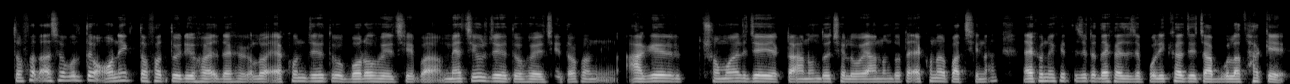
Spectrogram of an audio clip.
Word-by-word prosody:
তফাৎ 155 -1 -2
আছে 195 - -4
বলতে 190 +1 -1 0.2
অনেক 175 +4 -1
তফাৎ 155 0 0
তৈরি 140 -1 +3
হয়। 130 -1 +2
দেখা 125 +1 -1
গেলো, 130 +2 -1 0.2
এখন 155 - -5
যেহেতু 145 0 0 0.2
বড় 130 +1 +4
হয়েছি 125 -1 -2
বা - - +1 0.2
ম্যাচিউর 140 +6 0
যেহেতু 140 -3 +2
হয়েছি 120 -1 0
তখন 130 +1 -2 0.5
আগের 145 +2 +4 0.4
সময়ের 140 +1 0
যে 145 - +6 0.2
একটা - - -1
আনন্দ 130 +1 -3
ছিল 135 -2 -2
ওই - - +3
আনন্দটা 130 +1 -4
এখন 150 - -7
আর 140 - +1
পাচ্ছি 125 +1 0
না। - - -10 0.4
এখন 160 +4 +2
এ - - -1
ক্ষেত্রে 160 -2 -5
যেটা 150 0 -1
দেখা 140 0 +3
যায় 130 - -2
যে - - 0
পরীক্ষা 135 +2 +2
যে 140 - +5
চাপগুলা 130 0 +3
থাকে, 140 -4 0
135 Hz, 190 wpm, -24 LUFS, 130-150 Hz, 0.5 s, যে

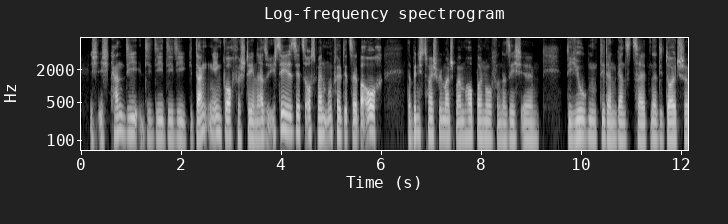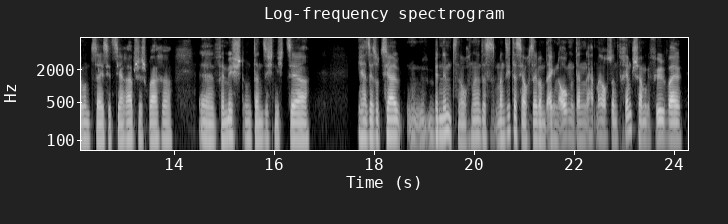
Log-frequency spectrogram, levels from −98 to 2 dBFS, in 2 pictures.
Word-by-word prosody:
Ich - - -6
ich 115 -2 -4
kann 135 +2 -1
die 130 0 -2
die 120 -2 -11
die 115 0 -3
die 115 0 -5
die 110 -1 -5
Gedanken 120 +6 +3
irgendwo 130 -1 0
auch 120 -1 +6
verstehen, 115 -1 -2
ne? 110 - -3
Also, 120 +1 -1
ich 130 +1 -4
sehe 160 -1 +5
es 140 0 +2
jetzt 140 -1 +1
aus 135 - 0
meinem 130 -3 +1
Umfeld 130 -1 -1
jetzt 120 - -1
selber 115 -1 +4
auch. 140 -2 +6 0.5
Da 115 - -2
bin 130 +3 +1
ich 130 -1 -2
zum 125 - 0
Beispiel 120 0 -1
manchmal 115 -2 +2
im 110 +1 -3
Hauptbahnhof 115 -2 0
und 105 - -5
da 105 -1 -3
sehe 110 +1 -2
ich, 105 - -3
ähm, 105 -1 -3 0.6
die 110 -1 -2
Jugend, 115 -1 0
die 115 - -1
dann 105 -1 0
ganze 105 0 -1
Zeit, 100 0 -1
ne 110 -1 +1
die 105 0 -9
deutsche 110 +1 +4
und 105 -1 -3
sei 105 0 +2
es 100 0 -1
jetzt 100 +1 -6
die 100 - -1
arabische 110 +2 +1
Sprache, 105 0 0 0.5
äh, 105 -2 -1
vermischt 110 +3 0
und 105 -1 -7
dann 105 0 0
sich 105 +1 -3
nicht 105 -1 -6
sehr 105 -1 +4 1.0
ja, 115 0 -1
sehr 115 +1 +1
sozial 120 +1 +4
m - - -14 0.3
m 120 +2 -13
benimmt 125 +1 -1
auch, 105 +2 -5
ne? 120 +1 -3
Das 110 -1 -3
man 110 +2 -3
sieht 140 +4 -7
das 135 - +2
ja 105 - +1
auch 100 +1 -5
selber 110 -1 +1
mit 105 - -7
eigenen 105 0 0
Augen 115 +2 +3
und 110 - -13
dann 105 0 -3
hat - - -7
man 115 - -5
auch 110 +1 -1
so 110 - -3
'n 110 - -9
Fremdschamgefühl, 115 -4 -1
weil 110 0 +5
110 Hz, 215 wpm, -26 LUFS, 105-120 Hz, 1.0 s, auch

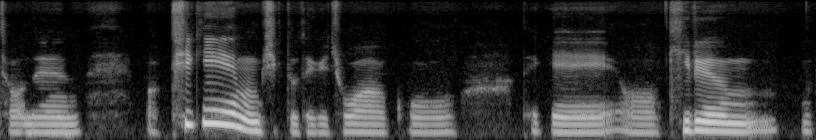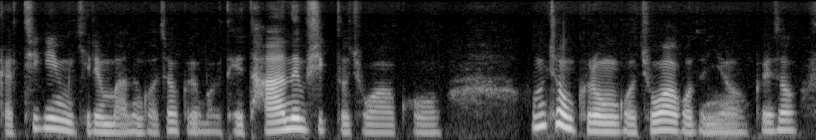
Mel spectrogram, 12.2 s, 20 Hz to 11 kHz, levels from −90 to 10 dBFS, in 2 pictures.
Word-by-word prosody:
저는 145 0 -4 0.5
막 - - -16
튀긴 290 -3 +5
음식도 170 -5 0
되게 140 -1 -10
좋아하고 145 0 -6 0.5
되게 145 0 -3
어 140 -4 -8
기름 170 -1 +2 0.2
그러니까 160 -3 -9
튀김이 210 -6 0
기름 150 0 -3
많은 150 0 -5
거죠. 155 +4 -6
그리고 160 - -9
뭐 155 0 -13
되게 - - -6
단 170 +5 +5
음식도 180 -7 +3
좋아하고 140 -1 -9 0.7
엄청 255 0 +6
그런 160 -3 +3
거 145 - -4
좋아하거든요. 140 - 0
그래서 180 +2 -2
155 Hz, 295 characters per minute, -19 LUFS, 145-175 Hz, 0.7 s, 엄청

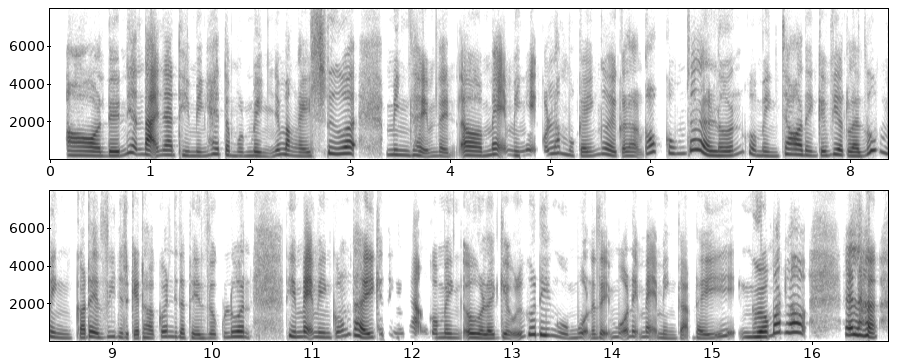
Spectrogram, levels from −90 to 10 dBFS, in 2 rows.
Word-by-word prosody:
Ờ, 225 -2 +4
đến 215 +1 +4
hiện 345 -6 -3
tại 260 -6 +8
nha 250 +1 0
thì 235 -2 -8
mình 205 -1 -8
hay 290 +4 -3
tập 245 -4 -5
một 205 0 -10
mình, 200 -2 -2
nhưng 255 +2 -3
mà 260 - +4
ngày 195 -3 -5
xưa 315 - 0
á, 330 - +7 0.3
mình 260 -2 -5
thấy 230 -7 -2
thấy, 195 -3 -3
ờ, 225 -1 +3
mẹ 260 +6 -2
mình 225 -2 -7
ấy - - -5
cũng - - -7
là 335 - -4
một 275 -8 -9
cái 205 -1 -4
người, 265 -1 -2
gọi 195 - -4
là, 205 - -5
góp 375 +5 -1
công 320 -2 -7
rất - - +1
là - - +6
lớn 225 - 0
của 290 - -4
mình 210 -5 -8
cho 275 +4 +3
đến 235 -3 -5
cái 220 - -1
việc 260 +1 +1
là 205 -1 +3
giúp 205 - 0
mình 215 - -5
có 215 - 0
thể 250 -1 +4
duy 260 +4 -10
đ - - -16
được - - -6
cái 190 - 0
thói 205 0 -4
quen 265 +3 -3
đi - - -10
tập 220 -2 -3
thể 195 -2 -2
dục 200 +2 -8
luôn. 260 +2 +2 0.4
Thì 295 - 0
mẹ 255 -1 +4
mình 235 -2 -5
cũng 275 +9 -6
thấy 225 - +6
cái - - -11
tình - - -22 0.2
trạng - - -1
của 215 - -5
mình 215 -1 -5
ừ, 215 -1 +4
là 190 -1 +3
kiểu 205 - -2
cứ 375 - +3
đi 355 -2 +3
ngủ 255 -11 -8
muộn 200 +4 -6
là 195 - -7
dậy 205 - -4
muộn 240 +3 -5
ấy, 270 - -5
mẹ 250 0 -4
mình 190 -3 -11
cảm - - -5
thấy 195 - -4
ngứa 250 - +7
mắt 470 - +3
lắm. 485 0 +7 0.4
Thế 355 - +9
là 350 -1 +7
235 Hz, 310 wpm, -21 LUFS, 210-275 Hz, 0.4 s, Thế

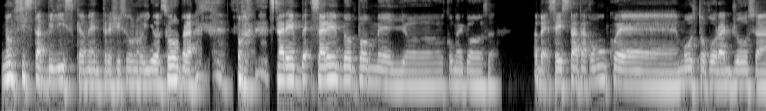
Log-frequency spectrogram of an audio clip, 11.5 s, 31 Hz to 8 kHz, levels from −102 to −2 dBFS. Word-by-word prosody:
non 160 +3 +3
si 160 +1 +8
stabilisca 130 0 +2
mentre 120 0 -4
ci 120 +2 -3
sono 120 0 -5
io 120 0 0
sopra, 135 -1 +4 0.6
fo 155 +8 -1 0.4
sarebbe 150 +1 +4
sarebbe 150 -1 +5
un 140 -2 -3
po' 140 -2 -3
meglio 115 -2 -6
come 120 0 -8
cosa. 110 -2 -6 0.5
Vabbè, - - -4
sei 130 0 +1
stata 130 +2 0
comunque 120 -6 -3
molto 125 0 -5
coraggiosa, 115 -2 -2
120 Hz, 115 wpm, -24 LUFS, 115-135 Hz, 0.6 s, si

